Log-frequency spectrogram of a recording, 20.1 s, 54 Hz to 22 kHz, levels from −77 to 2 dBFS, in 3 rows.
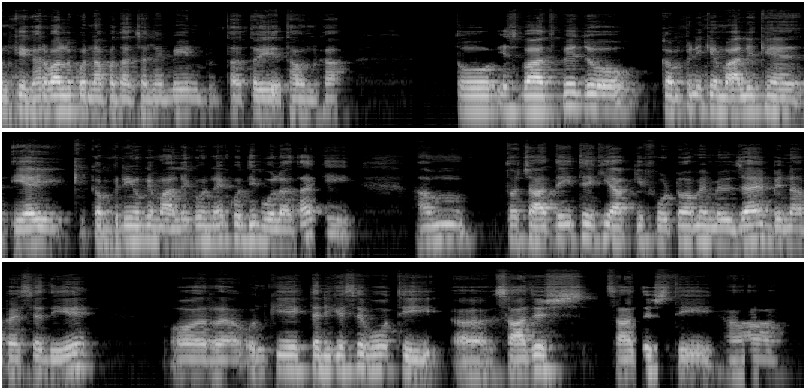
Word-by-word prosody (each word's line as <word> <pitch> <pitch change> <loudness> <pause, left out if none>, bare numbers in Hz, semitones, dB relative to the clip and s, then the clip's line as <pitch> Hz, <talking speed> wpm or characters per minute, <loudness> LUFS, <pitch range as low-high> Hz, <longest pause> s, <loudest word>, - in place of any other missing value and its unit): उनके 115 +3 0
घरवालों 120 +2 +5
को 120 - +3
ना 115 - +2
पता 110 - +1
चले। 110 0 -2
मेन 115 +1 -4
मुद्दा 105 - -6
तो 115 - +1
ये 115 - +2
था 110 - -1
उनका। 110 +1 -2 1.0
तो 125 -1 -1 0.3
इस 125 -1 -4
बात 120 -1 +7
पे 150 0 +4
जो 140 - +5 0.5
कंपनी 130 +1 +1
के 130 +1 +1
मालिक 120 +1 +4
हैं 120 -2 +3 0.3
एआई 115 +1 +5 0.2
की - - -17
कंपनियों 125 -1 0
के 130 - 0
मालिकों 115 +2 0
ने 125 +1 -1
खुद 130 0 -3
ही - - 0
बोला 110 -2 +1
था - - +3
कि 90 -1 -8 0.7
हम 120 +3 -3 0.5
तो 130 0 -2
चाहते 115 0 +2
ही 135 - -1
थे 135 -2 +1
कि 140 - 0
आपकी 115 +2 -5
फ़ोटो 120 -1 -2
हमें 120 0 +1
मिल 115 -1 0
जाए 125 +3 +5
बिना 115 -1 -1
पैसे 110 +1 -2
दिए 115 +6 0 0.9
और 110 0 0 0.4
उनकी 115 +3 -5
एक 125 0 -3
तरीके 125 0 0
से 130 +3 -1
वो 130 0 +1
थी 115 -2 +1 0.3
अ, - - -6 0.3
साज़िश 110 +5 +3 0.5
साज़िश 110 +3 -1
थी। 115 - -3 0.3
हाँ। 105 0 -5
115 Hz, 175 wpm, -22 LUFS, 110-125 Hz, 1.0 s, बात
